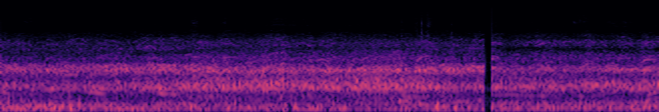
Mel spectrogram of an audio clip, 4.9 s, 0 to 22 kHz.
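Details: A massive flock of about 8,000 Snow and Ross's Geese, seen on the first day of a birding year in early January 2024, makes a dense, unbroken roar of overlapping high, nasal yelps and honks merging into one wall of sound. Finding: Snow Goose and Ross's Goose.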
